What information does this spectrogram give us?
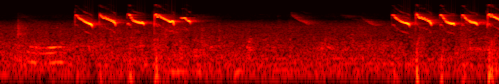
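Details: Oriental white-eye (pleci) in ngalas style, a lure recording meant to make other white-eyes respond: two bursts of high, thin descending whistled notes repeated rapidly, four to five per burst, separated by a quiet gap.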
